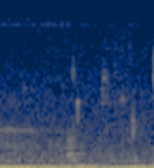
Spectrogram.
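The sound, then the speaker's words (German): A sip of coffee, heard as soft, wet slurping mouth sounds with small squishy clicks, faint and alone. “So, jetzt kommt erstmal ein Schluck Kaffee, sonst wird der kalt.”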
